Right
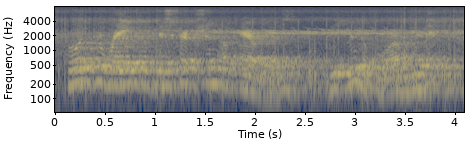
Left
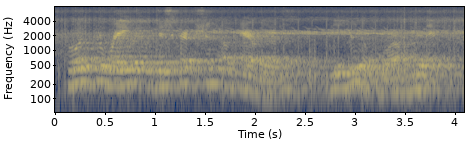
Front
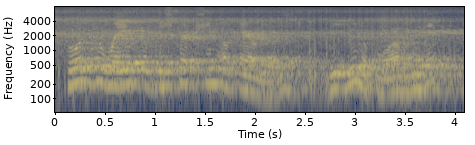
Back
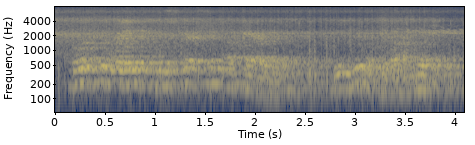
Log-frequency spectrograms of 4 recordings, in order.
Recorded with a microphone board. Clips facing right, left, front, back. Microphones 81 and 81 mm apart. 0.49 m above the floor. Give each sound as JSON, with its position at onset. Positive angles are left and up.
{"t": 0.1, "sound": "a man speaking", "azimuth_deg": -5, "distance_m": 5.0}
